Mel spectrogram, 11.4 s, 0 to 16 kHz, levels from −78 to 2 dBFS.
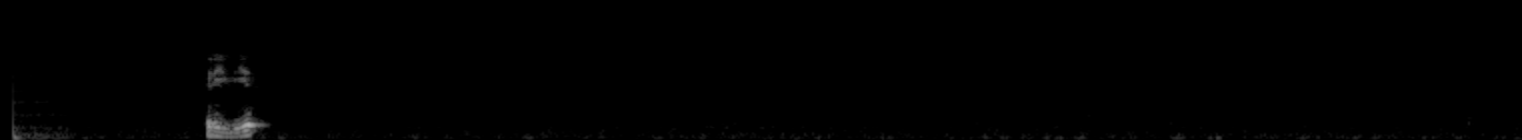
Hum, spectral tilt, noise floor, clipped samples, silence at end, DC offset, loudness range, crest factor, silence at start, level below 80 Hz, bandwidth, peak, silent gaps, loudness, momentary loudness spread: none; -7.5 dB/octave; -75 dBFS; under 0.1%; 9.4 s; under 0.1%; 2 LU; 28 dB; 0.1 s; -72 dBFS; 11.5 kHz; -20 dBFS; none; -37 LUFS; 23 LU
